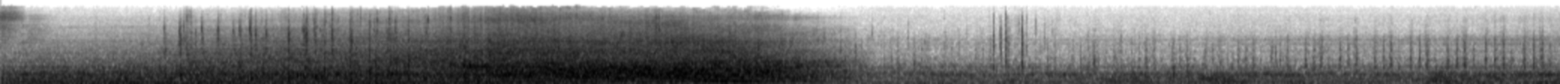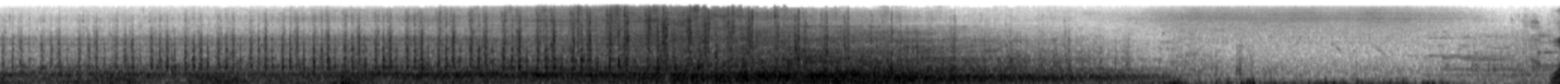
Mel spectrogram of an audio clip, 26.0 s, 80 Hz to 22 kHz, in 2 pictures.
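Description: Ride-on 1-inch-scale miniature train running along its track, its wheels clicking rapidly on the rails. It grows louder as it comes close, drops away suddenly about seven seconds in, then builds again to a second close pass around twenty seconds in before fading.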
